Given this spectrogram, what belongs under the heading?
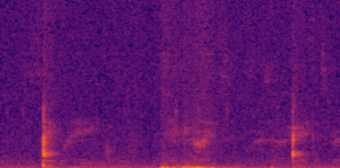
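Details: Cat Delphine hiccupping, two sharp brief clicks about three seconds apart in a quiet room with a soft rustle between.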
